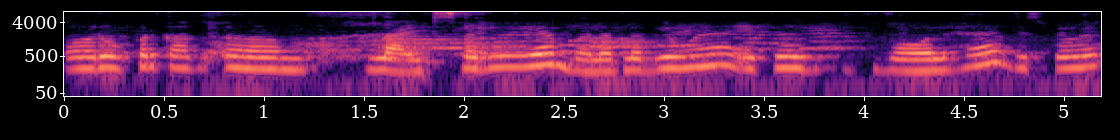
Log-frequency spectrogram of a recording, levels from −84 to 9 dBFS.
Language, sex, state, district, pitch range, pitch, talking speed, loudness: Hindi, female, Punjab, Pathankot, 220-250 Hz, 240 Hz, 185 wpm, -18 LUFS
